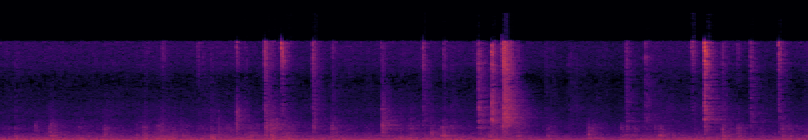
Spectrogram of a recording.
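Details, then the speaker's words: Whirlpool electric dryer drying a large load transferred from the washer. A quiet, steady motor hum with the occasional soft thud of the load tumbling; an even, healthy, smooth run. "And it sounds great. Nice smooth operation."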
